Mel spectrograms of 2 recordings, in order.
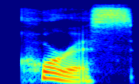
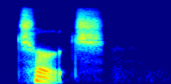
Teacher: They both begin with the exact same letters, CH, but in chorus, that ch acts as a hard k sound. In church, it acts as a ch sound.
